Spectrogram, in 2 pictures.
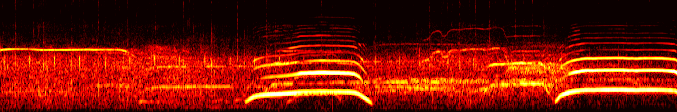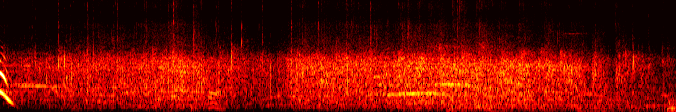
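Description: An audience murmurs.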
